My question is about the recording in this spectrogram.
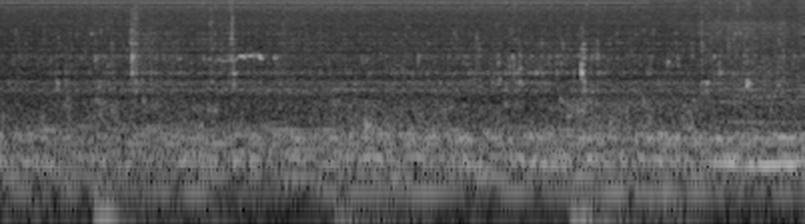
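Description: Steady low underwater rumble with a few faint, scattered clicks.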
